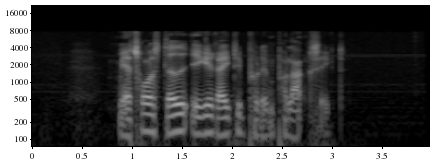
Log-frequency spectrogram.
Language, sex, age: Danish, male, 18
